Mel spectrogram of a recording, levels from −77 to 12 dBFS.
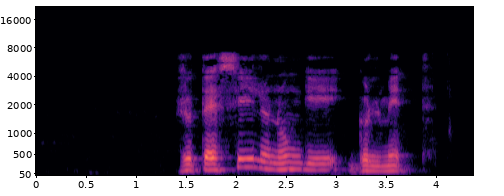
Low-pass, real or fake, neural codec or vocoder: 7.2 kHz; real; none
